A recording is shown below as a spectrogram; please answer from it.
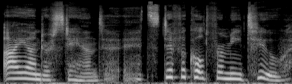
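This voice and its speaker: An actress playing a singer who talks in a soft, placating, pleading way, torn between her husband and an old friend. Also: high-pitched, lively intonation, a little slow, background noise.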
